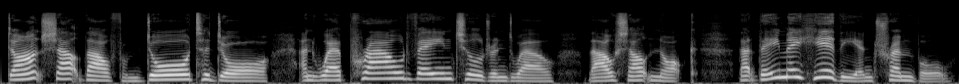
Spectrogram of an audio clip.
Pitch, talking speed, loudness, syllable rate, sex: 205 Hz, 145 wpm, -16 LUFS, 3.2 syllables/s, female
